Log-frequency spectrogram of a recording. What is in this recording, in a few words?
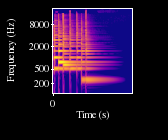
Message Alert Sound, musical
